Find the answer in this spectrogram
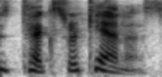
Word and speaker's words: Texarkana: things that I knew and she moves to texarkana's and you ask how to pronounce this so she moves to Texarkana which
